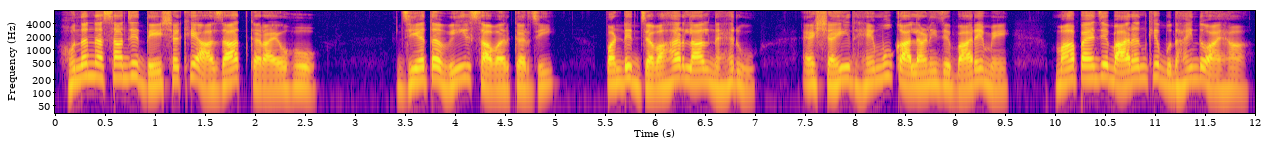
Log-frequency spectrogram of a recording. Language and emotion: Sindhi, neutral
